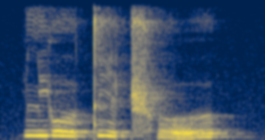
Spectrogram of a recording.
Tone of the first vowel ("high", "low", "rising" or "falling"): falling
